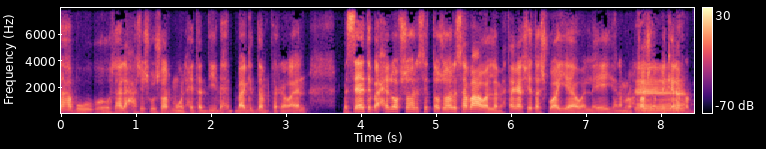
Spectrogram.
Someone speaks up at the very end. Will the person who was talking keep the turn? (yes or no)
no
